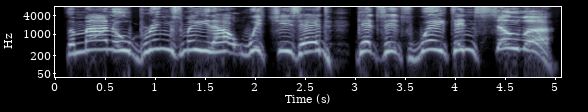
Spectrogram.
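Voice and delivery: loud, high roar, drawn out. A narrator's reading. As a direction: bellow the offer slowly to a whole army. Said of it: "he roared".

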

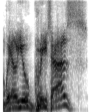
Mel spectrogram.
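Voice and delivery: high, slow, imperious call; loud demand. Acted. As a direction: demand entry from the doorway. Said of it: "he demanded in a loud voice".

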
